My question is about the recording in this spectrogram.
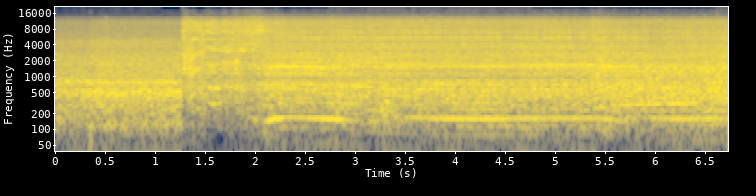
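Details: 2005 Toyota Matrix after replacing the noisy, vibrating radiator fan motor that had play: strong steady rush of fan air as the engine starts and settles into an even idle with AC on, running normally.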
